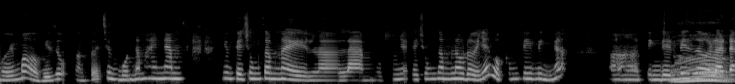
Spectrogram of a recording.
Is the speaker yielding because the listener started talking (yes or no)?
no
